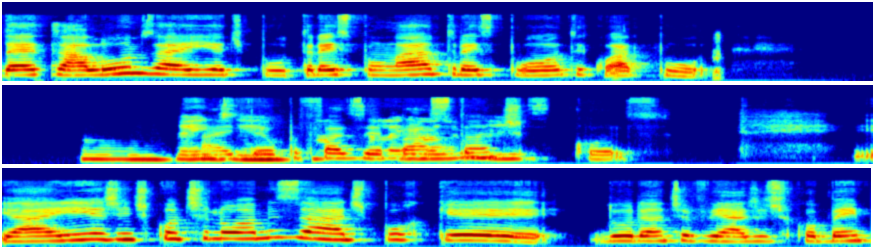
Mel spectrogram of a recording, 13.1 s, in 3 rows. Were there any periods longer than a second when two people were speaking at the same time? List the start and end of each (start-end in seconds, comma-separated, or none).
5.3-7.1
